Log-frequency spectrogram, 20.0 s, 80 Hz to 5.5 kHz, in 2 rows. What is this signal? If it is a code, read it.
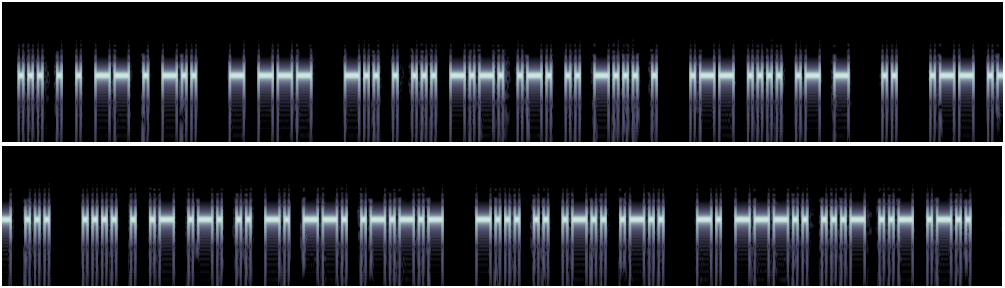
Morse code, heard as a keyed tone, about 25 wpm, 600 Hz. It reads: SEEMED TO DESCRIBE WHAT I WAS HEARING. BILL N8VUL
